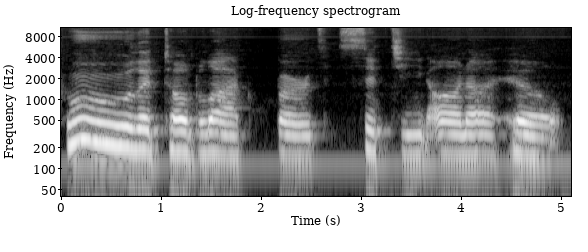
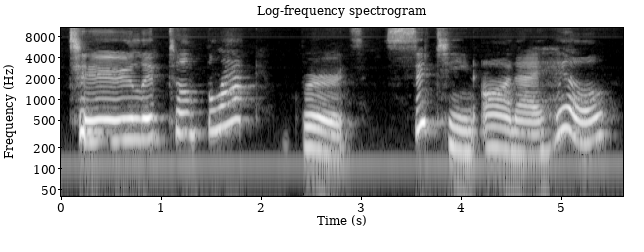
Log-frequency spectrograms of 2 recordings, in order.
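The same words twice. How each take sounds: First: It is said in a deep, low voice. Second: It is said in a normal, higher voice.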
